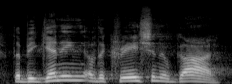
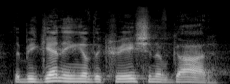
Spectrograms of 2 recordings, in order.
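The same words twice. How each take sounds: The two takes are said the same way.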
